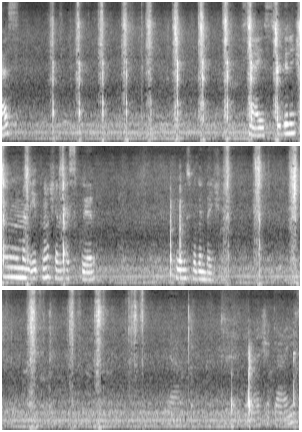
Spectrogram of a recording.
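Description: A knife taps steadily on a cutting board, chopping an onion.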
